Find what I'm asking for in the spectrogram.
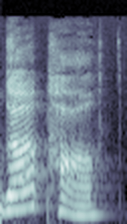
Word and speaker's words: apart: E atenção que esse meu apart já tá com a pronúncia britânica. O A, o segundo A, alongado, certo? O R não enrola. E o T já tá sumindo aqui, que é uma opção que eu tenho, né? Apart. Não preciso fazer apart.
